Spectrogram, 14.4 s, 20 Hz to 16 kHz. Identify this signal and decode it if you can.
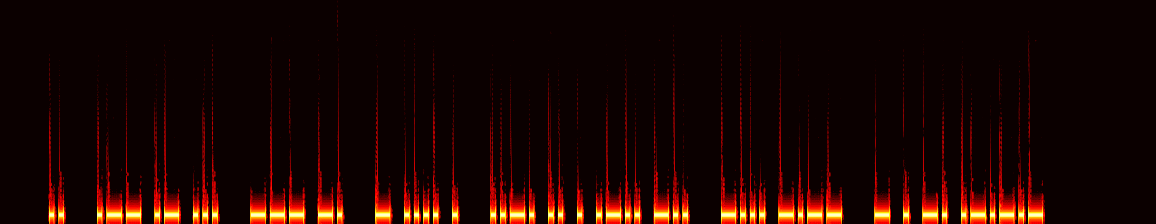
Morse code, heard as a keyed tone, about 20 wpm, 700 Hz. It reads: I WAS ON THE FIELD BY TEN.
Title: Sentences from Top 1000 Words - Review Part 2 - 20wpm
